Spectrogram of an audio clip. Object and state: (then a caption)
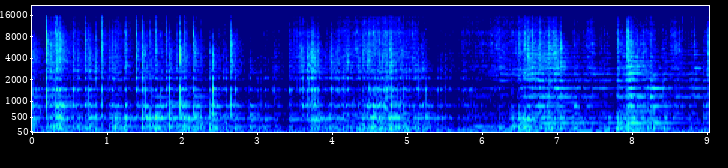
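Large metal bowl. A big metal bowl is tapped repeatedly, giving many quick, bright metallic taps over a sustained ringing tone with steady pitched overtones. The taps come in irregular clusters, some louder and some softer, and each strike decays quickly.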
